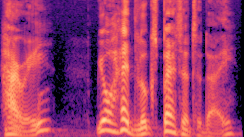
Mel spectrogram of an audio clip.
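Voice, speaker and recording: A man voicing a calm, principled doctor in a storybook reading. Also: mid-range voice, moderate pace, no echo, clean studio sound, voice pushed up. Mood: brisk.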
